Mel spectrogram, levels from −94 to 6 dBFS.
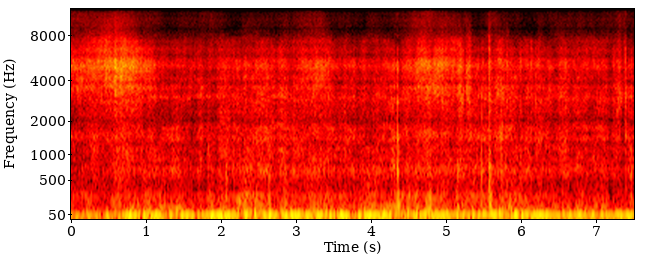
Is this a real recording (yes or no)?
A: no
